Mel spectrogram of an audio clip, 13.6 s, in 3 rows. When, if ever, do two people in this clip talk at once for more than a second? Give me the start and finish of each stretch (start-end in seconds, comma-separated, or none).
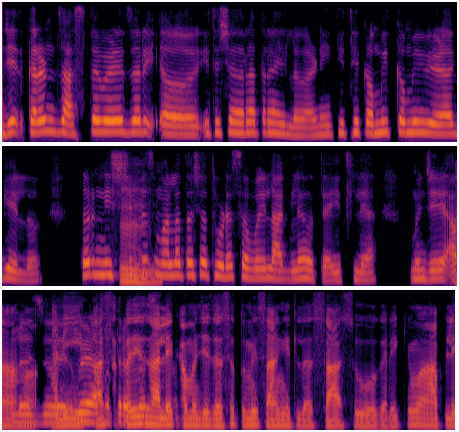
9.1-10.8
